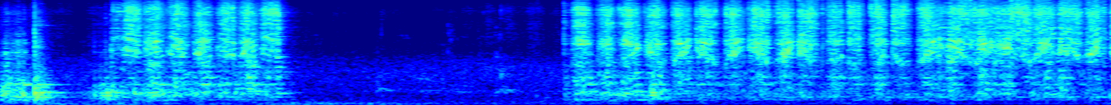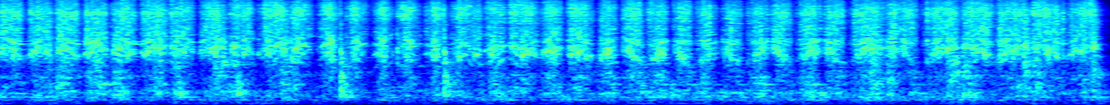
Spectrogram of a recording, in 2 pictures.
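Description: Hand-sharpening the metal blade of a garden hoe: rapid rasping scrapes of a sharpening tool along the edge, several strokes a second. A short run of strokes about a second in, a pause, then steady stroking from about four seconds on.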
